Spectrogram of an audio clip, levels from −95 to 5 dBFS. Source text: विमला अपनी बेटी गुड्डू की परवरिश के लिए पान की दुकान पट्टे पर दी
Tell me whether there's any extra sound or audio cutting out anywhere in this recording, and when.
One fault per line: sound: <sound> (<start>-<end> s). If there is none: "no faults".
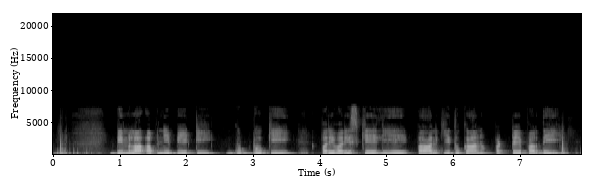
no faults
